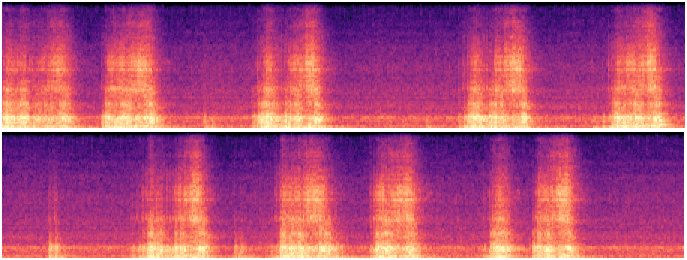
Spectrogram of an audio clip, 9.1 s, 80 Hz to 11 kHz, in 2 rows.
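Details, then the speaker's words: 1966 Ford Mustang 200 ci straight-six with sluggish cranking: a slow, dragging crank in uneven bursts about every second, straining through each compression stroke without firing. The starter is overheating and likely burned, and the sulfur-smelling battery lacks cranking amps. "might also need a new battery it definitely smells sulfury over here and it just does not have enough cranking amps to crank this motor with this starter"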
